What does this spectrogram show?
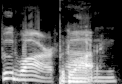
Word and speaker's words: boudoir: it's kind of weird because it's a French word that's right yeah pretty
